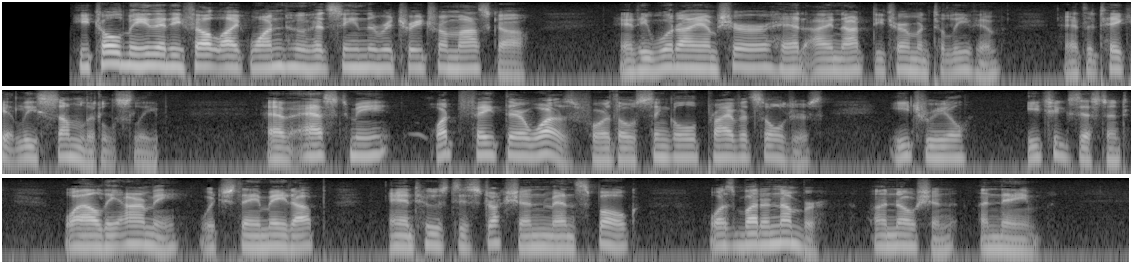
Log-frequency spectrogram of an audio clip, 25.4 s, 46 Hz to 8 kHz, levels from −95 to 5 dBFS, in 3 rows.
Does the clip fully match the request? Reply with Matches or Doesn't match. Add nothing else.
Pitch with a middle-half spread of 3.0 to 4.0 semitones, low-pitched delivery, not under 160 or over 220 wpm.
Matches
